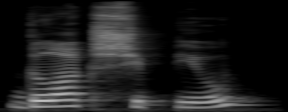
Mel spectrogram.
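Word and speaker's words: Glockenspiel: agudo ou mais grave o Glock pil você deve pronunciar Glock pil o xilofone o metalofone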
